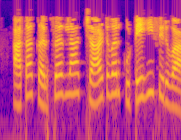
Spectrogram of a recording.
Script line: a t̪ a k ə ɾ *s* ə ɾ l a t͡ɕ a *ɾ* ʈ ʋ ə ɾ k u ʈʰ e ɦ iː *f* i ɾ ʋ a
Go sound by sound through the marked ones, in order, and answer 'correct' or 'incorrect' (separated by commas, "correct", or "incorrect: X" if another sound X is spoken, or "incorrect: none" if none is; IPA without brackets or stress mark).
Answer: correct, correct, correct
